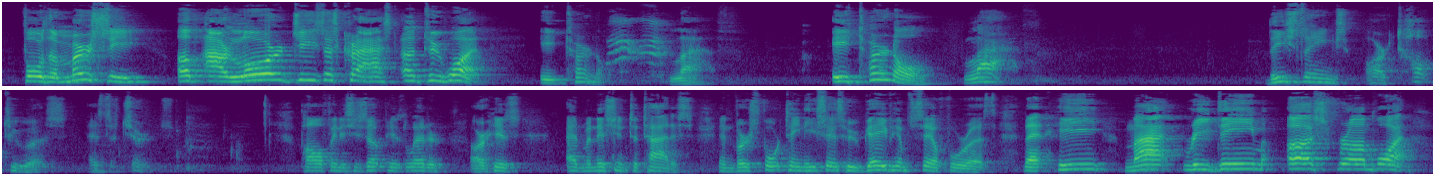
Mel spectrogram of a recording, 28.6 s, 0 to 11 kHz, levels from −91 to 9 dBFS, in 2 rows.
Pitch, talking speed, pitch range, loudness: 170 Hz, 105 wpm, 140-200 Hz, -22 LUFS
